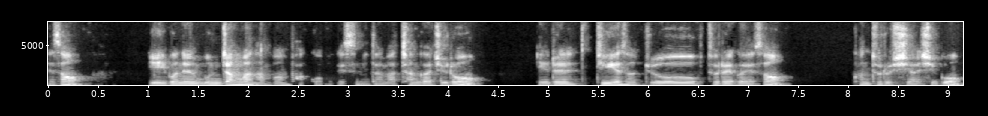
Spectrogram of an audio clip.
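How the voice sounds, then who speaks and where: With a dark, mellow tone, a man speaks at a fairly slow pace using lively intonation. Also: medium pitch for a man, quiet background. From South Korea, Gyeongsang (Gyeongju). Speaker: teacher giving a workshop. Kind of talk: tutorial.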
